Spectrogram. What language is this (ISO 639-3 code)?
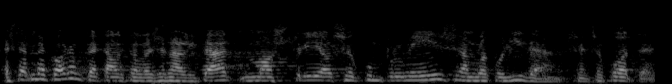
cat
